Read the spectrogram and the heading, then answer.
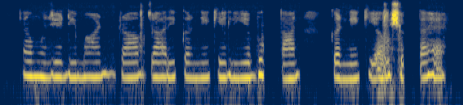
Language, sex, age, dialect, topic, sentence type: Hindi, female, 18-24, Marwari Dhudhari, banking, question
